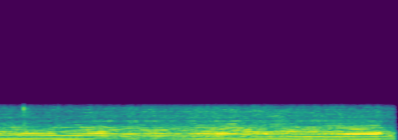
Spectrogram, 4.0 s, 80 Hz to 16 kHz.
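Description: Race cars in Forza Motorsport 6 on Xbox One roar steadily at close range, their engines droning and revving in layered, sustained tones with no talk over them.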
